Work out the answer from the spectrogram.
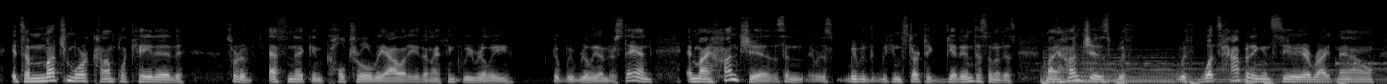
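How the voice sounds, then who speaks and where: A man's voice: mid-range voice, darkish tone, slightly rough. A man hosting a podcast, asking long questions while searching for words, with many restarts. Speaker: podcast host. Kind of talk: interview questions.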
